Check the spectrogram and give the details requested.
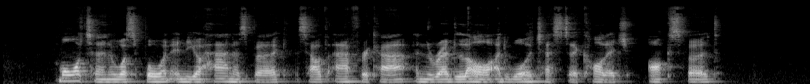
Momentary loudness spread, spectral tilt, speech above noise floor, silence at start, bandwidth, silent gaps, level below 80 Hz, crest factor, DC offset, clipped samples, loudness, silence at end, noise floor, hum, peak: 7 LU; -6 dB/octave; 46 dB; 0.6 s; 16.5 kHz; none; -60 dBFS; 18 dB; under 0.1%; under 0.1%; -19 LUFS; 0.9 s; -64 dBFS; none; -2 dBFS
